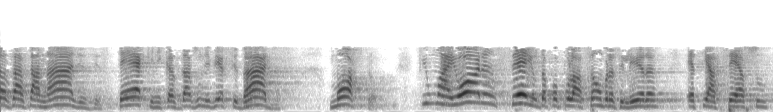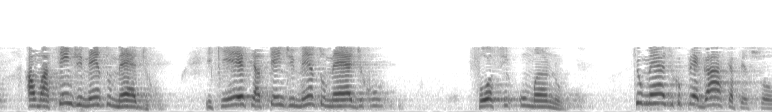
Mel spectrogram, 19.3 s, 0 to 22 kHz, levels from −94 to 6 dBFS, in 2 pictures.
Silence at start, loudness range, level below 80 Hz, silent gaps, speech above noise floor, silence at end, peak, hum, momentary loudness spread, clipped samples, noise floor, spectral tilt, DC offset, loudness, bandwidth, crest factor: 0 s; 9 LU; -64 dBFS; none; 48 dB; 0 s; -4 dBFS; none; 18 LU; under 0.1%; -75 dBFS; -8 dB/octave; under 0.1%; -27 LUFS; 4 kHz; 24 dB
